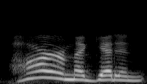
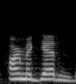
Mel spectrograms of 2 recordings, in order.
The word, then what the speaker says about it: Armageddon: Harmageddon in the Greek. We pronounce it Armageddon, the great battle.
